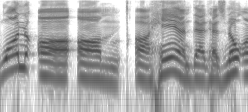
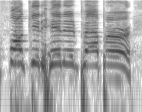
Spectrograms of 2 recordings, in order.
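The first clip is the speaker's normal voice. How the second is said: high, loud desperate order; yelled order; 9 semitones higher, 4 dB louder than usual. Retold or imitated. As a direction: yell at Pepper to do it. Tony yelling order.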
